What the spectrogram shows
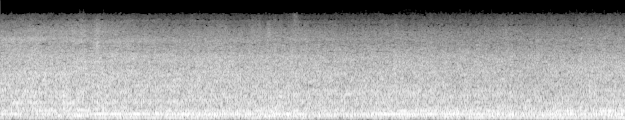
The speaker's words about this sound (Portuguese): Olha a barulheira. Esse é o som. O som do tão esperado asfalto na Avenida da Mandaré.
